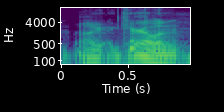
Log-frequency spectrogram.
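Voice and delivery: ordinary delivery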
